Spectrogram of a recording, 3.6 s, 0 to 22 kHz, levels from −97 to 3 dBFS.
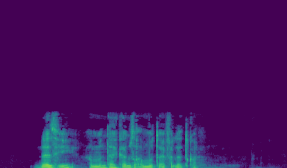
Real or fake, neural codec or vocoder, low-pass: real; none; 7.2 kHz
